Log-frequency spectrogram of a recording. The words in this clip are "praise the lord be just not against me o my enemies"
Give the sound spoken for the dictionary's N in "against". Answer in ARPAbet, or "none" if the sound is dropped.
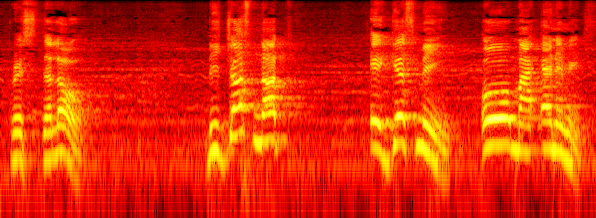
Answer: none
